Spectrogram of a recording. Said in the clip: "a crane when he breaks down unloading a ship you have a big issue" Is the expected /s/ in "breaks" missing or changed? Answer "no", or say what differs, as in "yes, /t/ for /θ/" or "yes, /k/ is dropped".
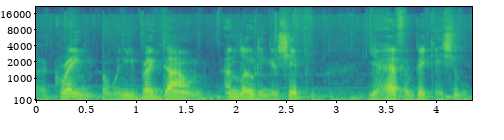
yes, /s/ is dropped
